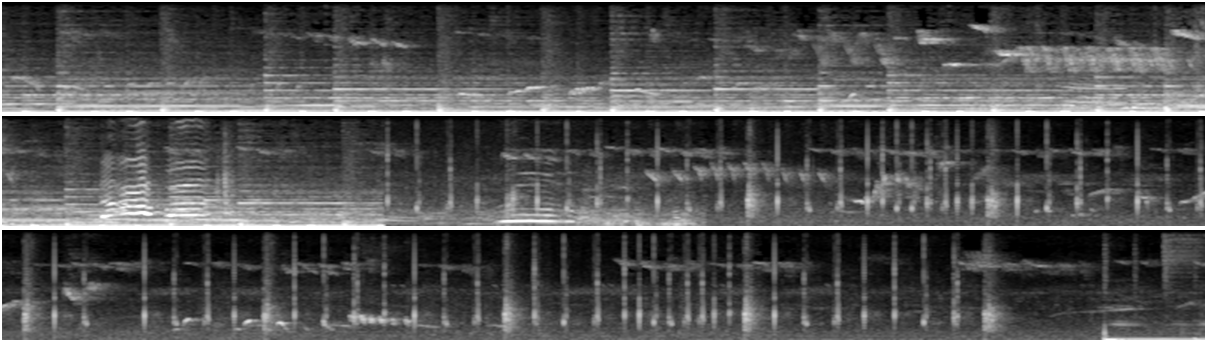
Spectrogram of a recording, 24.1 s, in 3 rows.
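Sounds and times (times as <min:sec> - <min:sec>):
bass-heavy electronic music: 0:00.0 - 0:10.6, 0:23.4 - 0:24.0
birds chirping: 0:00.0 - 0:23.8
sharp ticks: 0:10.6 - 0:22.9.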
